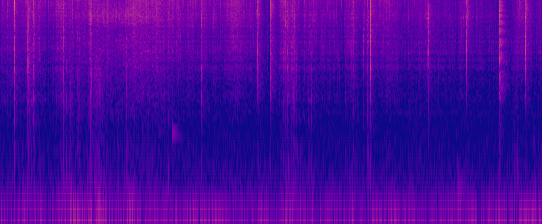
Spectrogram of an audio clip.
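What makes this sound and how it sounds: Fingertips scratch, pinch and pop a sheet of clear plastic bubble wrap with small bubbles. A soft, bright crinkling and scratching hiss runs throughout, broken by scattered sharp, dry pops that snap and stop almost instantly.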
